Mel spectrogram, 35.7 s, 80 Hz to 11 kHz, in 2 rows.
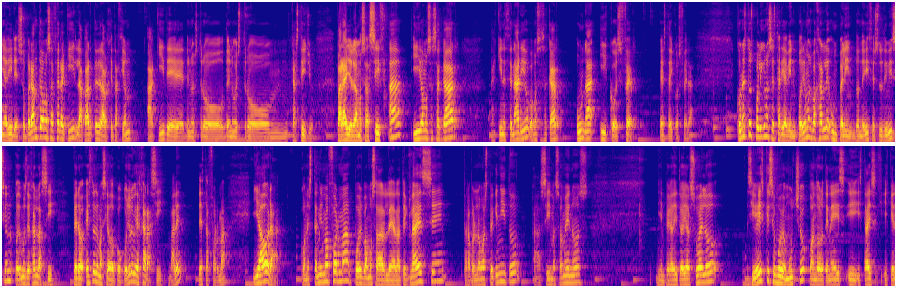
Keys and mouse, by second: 1.4-1.8 shift+middle drag, 2.8 click, 3.2-4.1 middle drag, 4.9-5.3 shift+middle drag, 7.5 shift+a, 16.2 click, 17.7-19.2 drag, 20.2 click, 22.7 right click, 23.1 right click, 23.6 middle click, 24.7 click, 25.9 s, 27.4 click, 28.0 s, 29.6 click, 30.0 middle click, 30.6 shift+middle drag, 31.2-32.2 middle drag, 32.6-35.7 middle drag.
